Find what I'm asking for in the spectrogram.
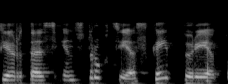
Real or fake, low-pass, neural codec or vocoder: real; 7.2 kHz; none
